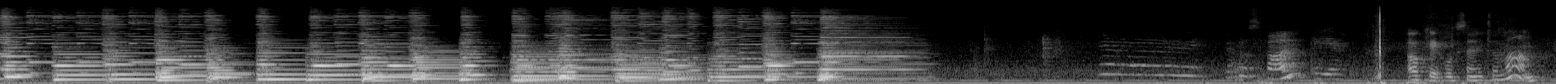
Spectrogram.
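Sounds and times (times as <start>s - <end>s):
two pianos playing a duet: 0.0s - 9.4s.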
